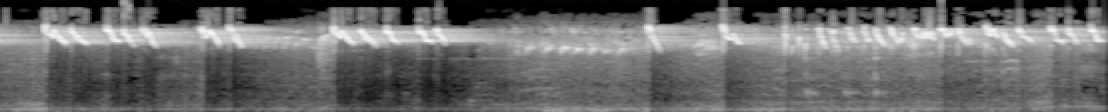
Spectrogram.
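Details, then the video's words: High, sharp 'tembakan' song of a white-eye, played to draw other white-eyes into song and to train songbirds: short bursts of fast, shrill chirps, about one burst every second, separated by quiet gaps, with steady low hum behind. "Pleci kaca mata‼️tembakan‼️penuh sensasi‼️"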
